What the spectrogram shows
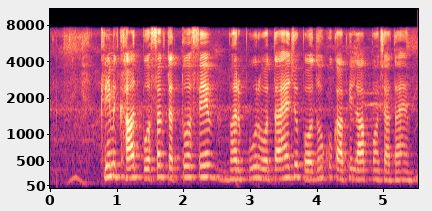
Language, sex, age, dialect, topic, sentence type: Hindi, male, 18-24, Marwari Dhudhari, agriculture, statement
